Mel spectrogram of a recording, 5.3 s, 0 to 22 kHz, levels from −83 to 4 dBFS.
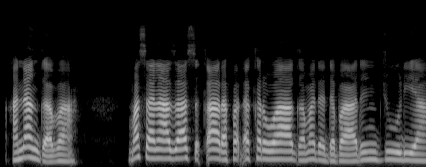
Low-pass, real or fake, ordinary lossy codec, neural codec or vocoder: none; real; none; none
